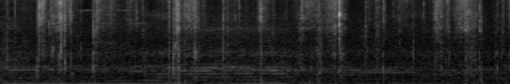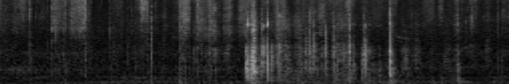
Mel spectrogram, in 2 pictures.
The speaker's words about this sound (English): All right, so I'm just gonna shuffle my cards.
